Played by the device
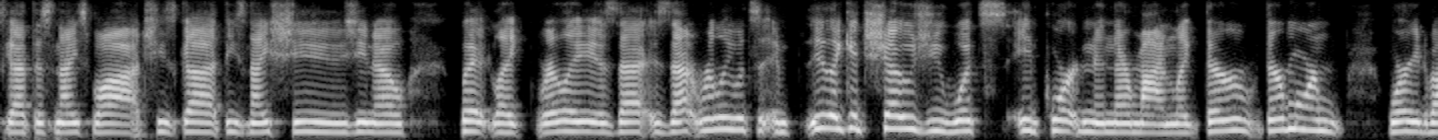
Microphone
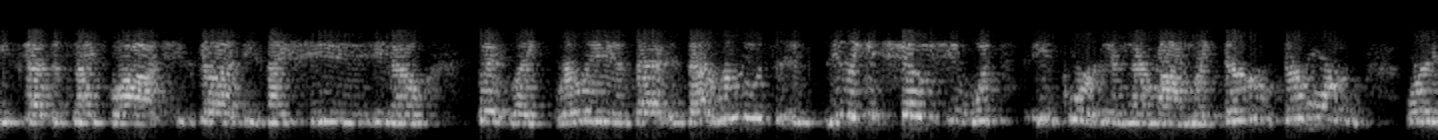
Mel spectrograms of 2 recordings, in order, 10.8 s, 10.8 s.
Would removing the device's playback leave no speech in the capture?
Yes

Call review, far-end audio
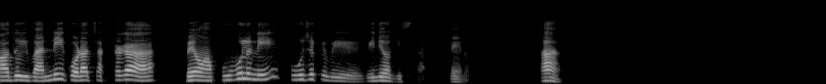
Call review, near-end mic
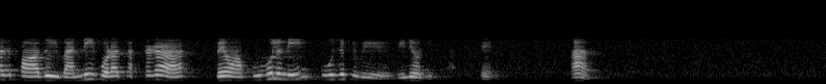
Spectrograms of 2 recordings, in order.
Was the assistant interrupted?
No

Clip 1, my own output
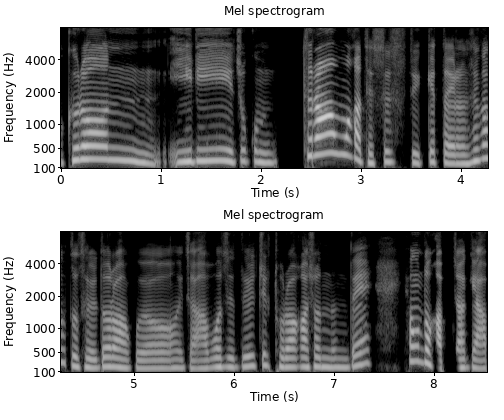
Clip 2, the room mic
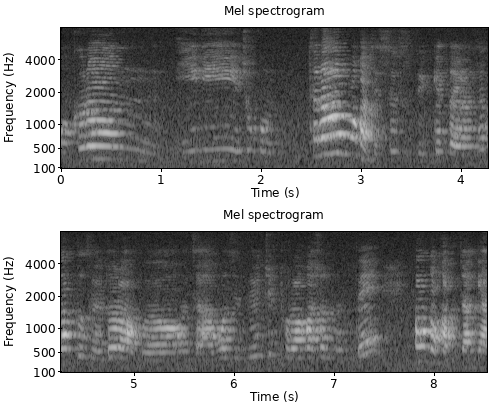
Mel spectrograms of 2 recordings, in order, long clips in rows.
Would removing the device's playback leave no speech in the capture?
Yes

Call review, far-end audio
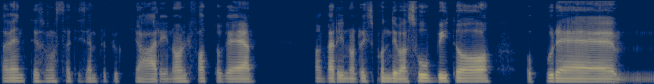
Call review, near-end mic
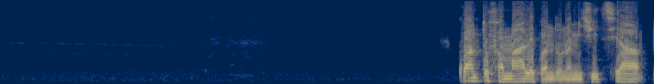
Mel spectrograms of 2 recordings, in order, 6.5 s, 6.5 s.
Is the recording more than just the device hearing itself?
Yes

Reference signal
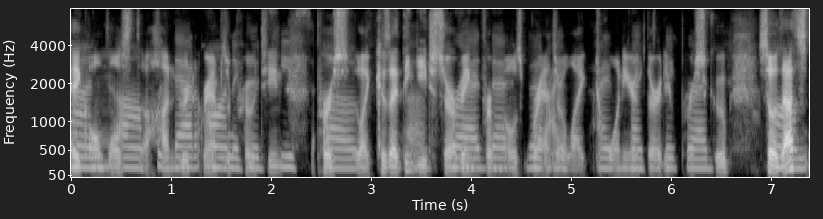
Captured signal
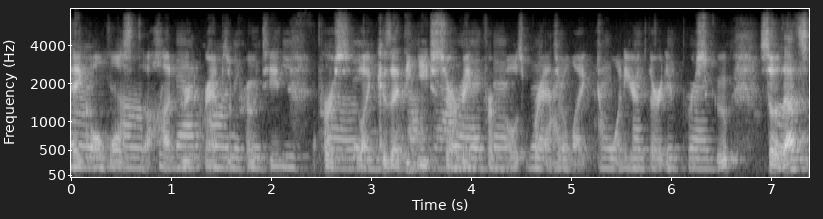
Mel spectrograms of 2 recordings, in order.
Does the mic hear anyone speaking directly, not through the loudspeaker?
Yes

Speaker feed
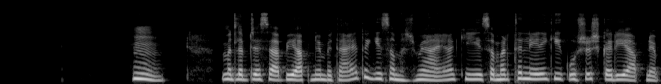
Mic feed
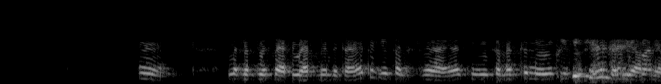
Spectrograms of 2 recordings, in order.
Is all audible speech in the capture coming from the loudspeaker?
No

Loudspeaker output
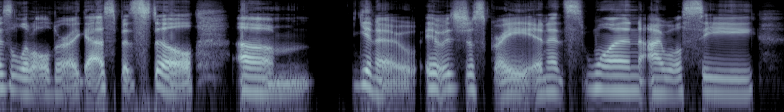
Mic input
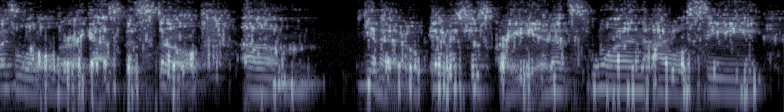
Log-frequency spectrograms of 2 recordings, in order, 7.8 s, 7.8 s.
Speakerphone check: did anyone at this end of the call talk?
No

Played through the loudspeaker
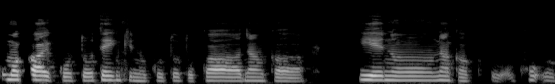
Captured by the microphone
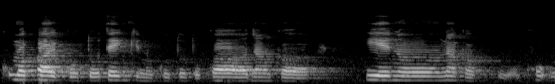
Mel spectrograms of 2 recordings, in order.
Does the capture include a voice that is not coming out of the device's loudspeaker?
No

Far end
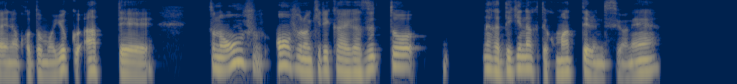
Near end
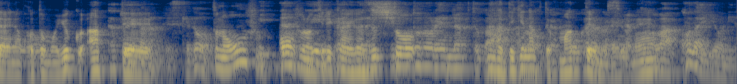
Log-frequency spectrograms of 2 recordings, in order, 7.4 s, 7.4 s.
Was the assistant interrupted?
Yes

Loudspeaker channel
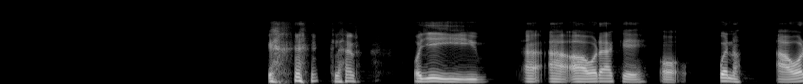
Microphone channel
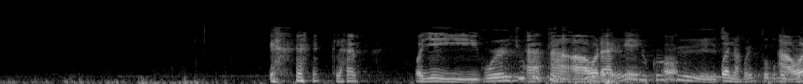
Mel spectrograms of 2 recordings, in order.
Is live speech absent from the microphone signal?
No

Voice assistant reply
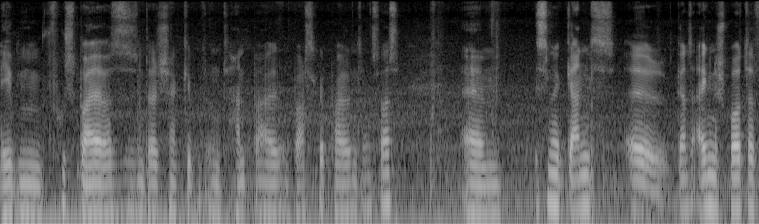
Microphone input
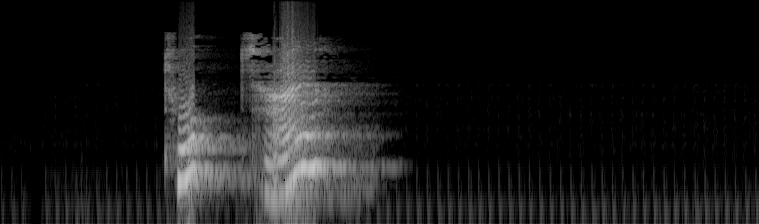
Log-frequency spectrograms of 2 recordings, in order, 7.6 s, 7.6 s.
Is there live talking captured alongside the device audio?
Yes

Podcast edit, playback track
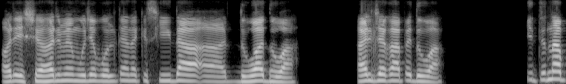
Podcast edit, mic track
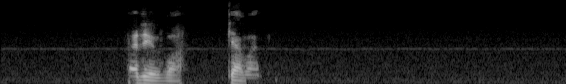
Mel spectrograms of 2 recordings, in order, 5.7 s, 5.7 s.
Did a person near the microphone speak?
Yes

